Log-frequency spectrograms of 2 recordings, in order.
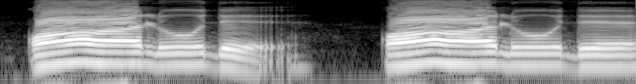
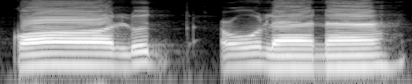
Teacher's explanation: Kemudian pada lafal dal sukun, di sini ada bacaan kita namakan dengan qalqalah. Dalam pelafalannya kita harus memantulkan dalnya.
